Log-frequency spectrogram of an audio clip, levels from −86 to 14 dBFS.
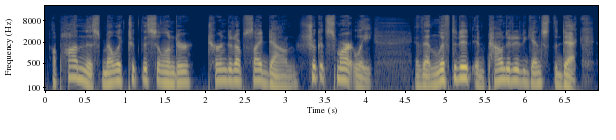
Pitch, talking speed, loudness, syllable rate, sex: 145 Hz, 200 wpm, -19 LUFS, 5.7 syllables/s, male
